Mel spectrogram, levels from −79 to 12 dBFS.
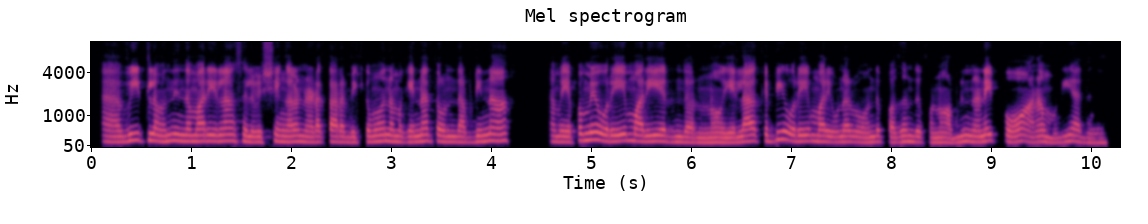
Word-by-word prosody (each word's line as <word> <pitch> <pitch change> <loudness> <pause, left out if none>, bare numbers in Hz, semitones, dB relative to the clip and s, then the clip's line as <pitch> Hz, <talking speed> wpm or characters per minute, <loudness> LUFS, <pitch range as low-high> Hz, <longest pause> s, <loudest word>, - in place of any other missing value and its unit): அ, - - -1 0.2
வீட்ல 220 -1 +3
வந்து 205 +3 0
இந்த 190 0 +2
மாரிலாம் 195 0 +2
சில 180 - +1
விஷயங்கள்லாம் 175 +1 0
நடக்க 170 +2 -2
ஆரம்பிக்கும்போது, 175 +4 -1
நமக்கு 170 -1 0
என்ன 195 +2 +2
தோணுது 175 -2 0
அப்படின்னா, 185 +6 0 0.5
"நம்ம 175 -1 0
எப்பவுமே 220 +7 +1
ஒரே 190 0 +2 0.2
மாரியே 190 0 +3
இருந்துரணும். 155 -2 -1
எல்லார்கிட்டயும் 195 +6 +1
ஒரே 190 - +2
மாரி 180 -2 +1
உணர்வ 175 -1 -1
வந்து 175 +2 -2
பகிர்ந்துக்கணும்", 155 -2 -2
அப்படின்னு 175 +4 -1
நெனைப்போம். 195 -1 +1
ஆனா, 175 +2 -1
முடியாதுங்க. 150 -3 -5
180 Hz, 165 wpm, -22 LUFS, 165-195 Hz, 0.5 s, வீட்ல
